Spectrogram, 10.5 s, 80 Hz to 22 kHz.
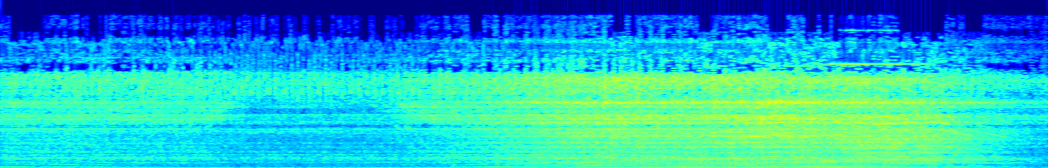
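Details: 2002 BMW E46 325i Touring, petrol six, after much work including new alternator belt, flywheel and clutch: revs up and settles with a thin whine rising and falling with engine speed; cause unknown, owner unsure if normal.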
